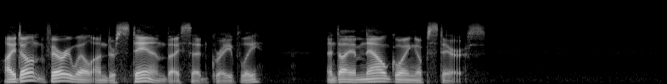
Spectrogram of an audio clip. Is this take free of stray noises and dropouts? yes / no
yes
